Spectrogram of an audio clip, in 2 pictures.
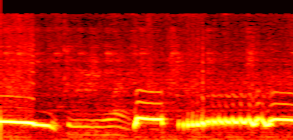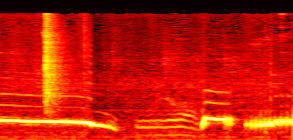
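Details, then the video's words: Breeding male local collared dove calling females, heard as a throbbing pulsed coo merging into a drawn-out steady note that drops away, with a brief rising note between phrases and a faint click midway. "BURUNG PUTER LOKAL JANTAN BIRAHI MEMANGGIL BETINA"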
